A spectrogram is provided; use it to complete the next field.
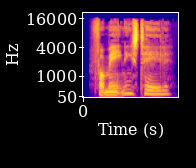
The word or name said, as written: formaningstale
